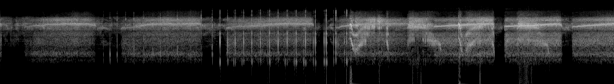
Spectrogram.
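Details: Old-style original swiftlet sound: dense high buzzy twittering in long bursts, with rapid ticking pulses midway and a few sweeping chirps rising and falling near the end.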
